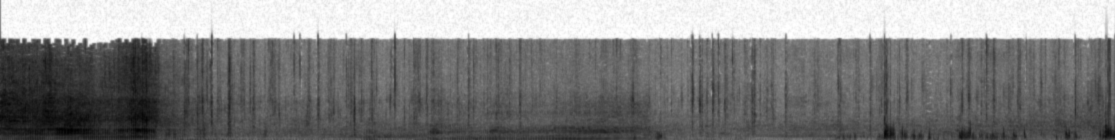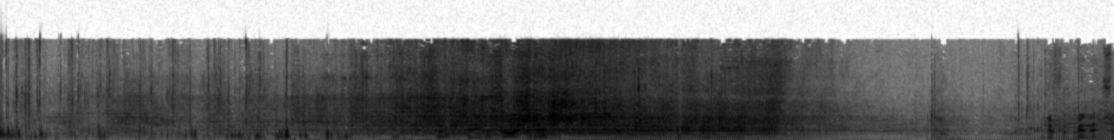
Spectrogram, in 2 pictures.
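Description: Enduro motorcycles passing close, engines revving with the pitch rising and falling as each goes by. One passes in the first second or so, another revs around four to six seconds in, and a longer, louder pass swells in the second half as two riders come through together.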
